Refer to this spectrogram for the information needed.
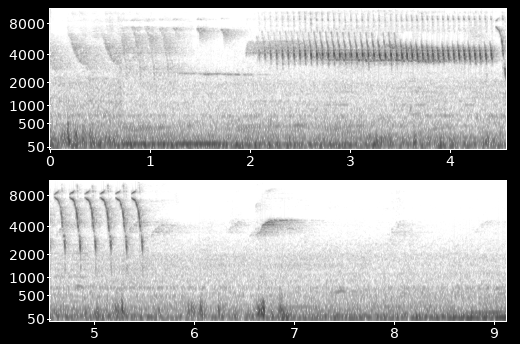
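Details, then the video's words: Canary singing in breeding season, trying to impress a female: a fast buzzy trill held steady, then a run of rapid descending sweeps and short whistled notes, over low background rumble. "Most powerful Canary singing | breeding season | trying to impress female Canary"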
